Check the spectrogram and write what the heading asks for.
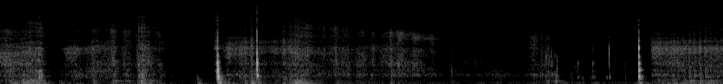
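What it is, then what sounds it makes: Milk chocolate bar being scraped. A large knife scrapes shavings off a flat solid milk chocolate bar on a wooden board while fingers hold it. Soft, breathy scraping comes in short strokes, broken by a few sharp, bright ticks as the blade catches the chocolate.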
